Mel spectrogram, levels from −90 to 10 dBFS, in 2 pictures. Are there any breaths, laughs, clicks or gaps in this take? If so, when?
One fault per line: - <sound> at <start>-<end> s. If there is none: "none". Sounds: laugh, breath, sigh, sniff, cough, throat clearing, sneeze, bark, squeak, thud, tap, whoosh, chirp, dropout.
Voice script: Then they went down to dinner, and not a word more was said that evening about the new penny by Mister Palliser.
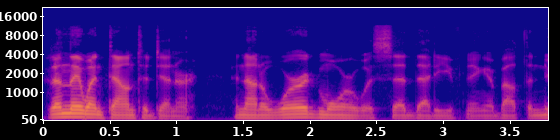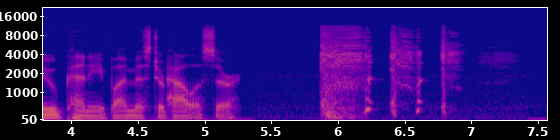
- cough at 5.9-7.4 s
